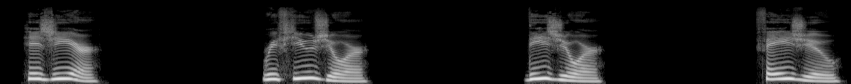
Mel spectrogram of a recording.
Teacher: ends with a z sound and the next word begins with the combination of the two sounds changes to a zh sound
